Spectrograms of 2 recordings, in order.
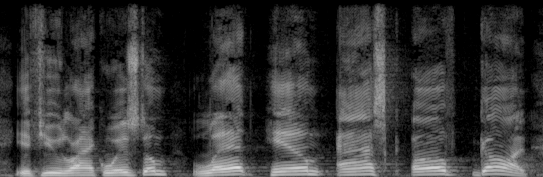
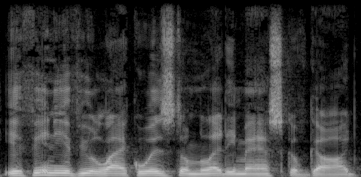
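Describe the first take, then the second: First: "let him ask of God" drawn out slow and high, each word weighted; slow emphatic reading. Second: Said in the usual way. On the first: Shown as a demonstration. Pastor rereading verse five to the church, slow and emphatic. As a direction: lean into "ask of God" like a proclamation. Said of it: "What does he say there in verse five". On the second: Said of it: "Look at verse five".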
